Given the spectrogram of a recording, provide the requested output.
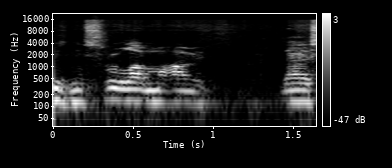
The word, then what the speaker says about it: Nasrulah Mohamed: My name is Nasrullah Mohammed. That is spelled NASRULAH MOHAMED.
